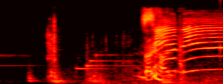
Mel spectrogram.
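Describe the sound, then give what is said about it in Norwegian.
A door opens: a couple of dull clunks from the latch, followed by a long, rising creak and squeal from the hinges that fills the last second. “Kan du gå og åpne den døren der?”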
